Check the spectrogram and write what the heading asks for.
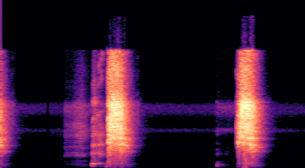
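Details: An Indian girl sneezing: two strong, wet, rapid sneezes in quick succession, each preceded by a brief sharp intake of breath.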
